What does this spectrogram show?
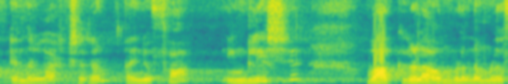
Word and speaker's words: ഫ: ഖ ഛ ഠ ഥ ഫ ഉച്ചരിച്ചാലേ മനസ്സിലാകും ഇവിടെ ഇത് ഫ അല്ല ഫ എന്നാണെന്ന് കൃത്യമായിട്ട് മനസ്സിലാക്കാം പലരും ഇത് ഫ എന്നാണ് ഉച്ചരിക്കുന്നത് ഇതിനെക്കുറിച്ച് പിന്നീട് കൂടുതൽ പറയുന്നുണ്ട് മലയാളത്തിൽ ഫ എന്ന ഒരു ഉച്ചാരണം ഇല്ല ഫ എന്നാണ് ഉള്ളത് ഇംഗ്ലീഷില ഉള്ള ഇപ്പൊ ഫാൻ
